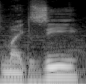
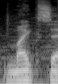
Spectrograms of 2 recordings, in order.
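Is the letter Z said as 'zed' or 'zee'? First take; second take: zee; zed. First: The letter is said as American 'zee'. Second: The letter is said as Canadian 'zed'.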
